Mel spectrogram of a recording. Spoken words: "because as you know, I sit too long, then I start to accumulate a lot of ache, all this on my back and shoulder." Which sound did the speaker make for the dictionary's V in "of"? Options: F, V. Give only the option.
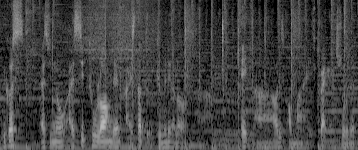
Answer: F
